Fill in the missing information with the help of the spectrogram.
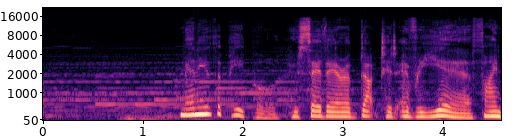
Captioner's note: voiceover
